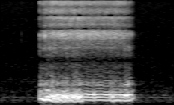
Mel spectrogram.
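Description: An English Bulldog snores with a single loud, rasping, rattling breath.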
